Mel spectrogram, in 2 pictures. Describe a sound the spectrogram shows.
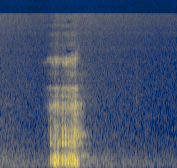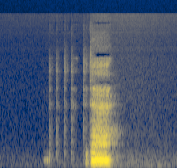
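A man speaks softly and calmly, close by.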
